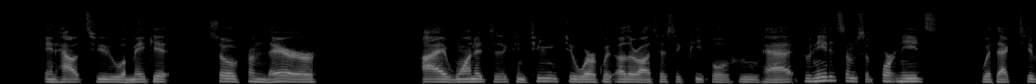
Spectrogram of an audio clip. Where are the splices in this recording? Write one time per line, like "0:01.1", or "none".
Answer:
0:02.1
